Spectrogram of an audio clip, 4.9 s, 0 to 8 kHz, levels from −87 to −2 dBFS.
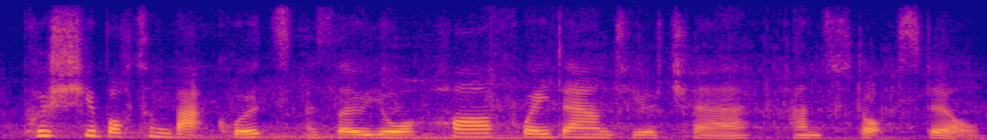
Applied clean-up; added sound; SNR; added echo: none; Fixed-wing aircraft, airplane; 17 dB; none.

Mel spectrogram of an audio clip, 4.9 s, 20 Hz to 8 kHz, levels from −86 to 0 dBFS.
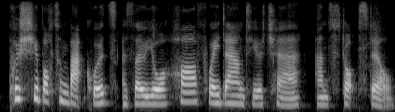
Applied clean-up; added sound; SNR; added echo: none; none; none; none.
